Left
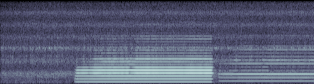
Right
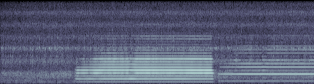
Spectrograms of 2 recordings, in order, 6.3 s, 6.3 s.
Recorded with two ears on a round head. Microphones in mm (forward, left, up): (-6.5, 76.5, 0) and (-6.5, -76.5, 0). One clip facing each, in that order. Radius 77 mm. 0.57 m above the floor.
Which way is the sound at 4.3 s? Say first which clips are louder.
Left 1 dB; 35° right (ahead or behind).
